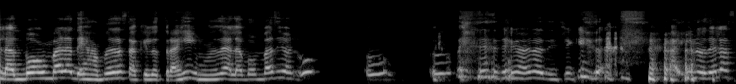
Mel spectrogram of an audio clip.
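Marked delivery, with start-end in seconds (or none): 3.0-4.5 very high little hoots; high-pitched imitation of deflating balloons; imitated shrinking noise. Mother showing how nursery balloons shrank, high imitated noise.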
